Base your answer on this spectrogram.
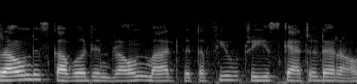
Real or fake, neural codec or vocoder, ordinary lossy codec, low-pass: fake; codec, 16 kHz, 16 kbps, FunCodec, trained on Chinese and English, 50 frames a second; none; 7.2 kHz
